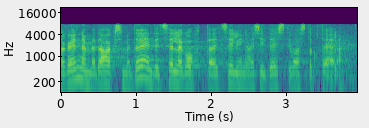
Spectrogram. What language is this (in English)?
Estonian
